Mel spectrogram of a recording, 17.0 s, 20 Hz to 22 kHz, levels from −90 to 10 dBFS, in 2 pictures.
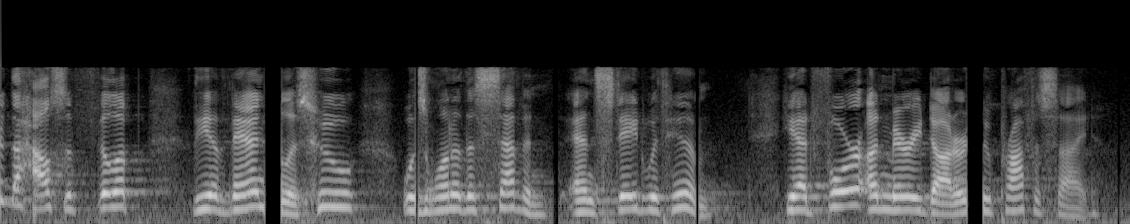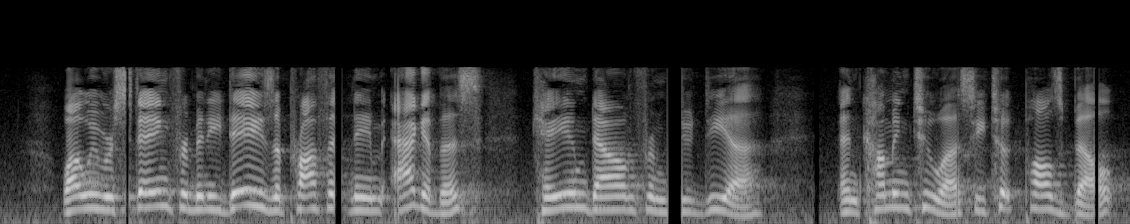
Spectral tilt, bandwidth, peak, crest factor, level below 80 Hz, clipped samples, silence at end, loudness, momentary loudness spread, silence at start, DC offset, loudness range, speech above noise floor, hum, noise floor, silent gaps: -4.5 dB/octave; 7.6 kHz; 0 dBFS; 18 dB; -46 dBFS; under 0.1%; 0.05 s; -19 LUFS; 8 LU; 0 s; under 0.1%; 3 LU; 28 dB; none; -46 dBFS; 1.99-2.09 s, 7.26-7.36 s, 13.52-13.57 s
